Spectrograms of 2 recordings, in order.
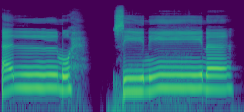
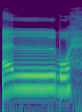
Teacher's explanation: pastikan suara H kecil sukun atau H sukun mengalir jangan sampai terputus · Nah, antara dengan si gak boleh ada jarak di antara mereka. Nafas dan suara dari H kecil harus terus mengalir dengan deras.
